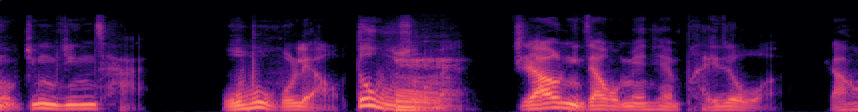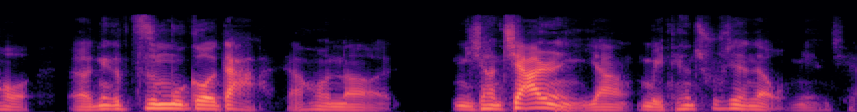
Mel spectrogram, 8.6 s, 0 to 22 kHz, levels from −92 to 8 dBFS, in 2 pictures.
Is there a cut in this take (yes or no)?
yes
